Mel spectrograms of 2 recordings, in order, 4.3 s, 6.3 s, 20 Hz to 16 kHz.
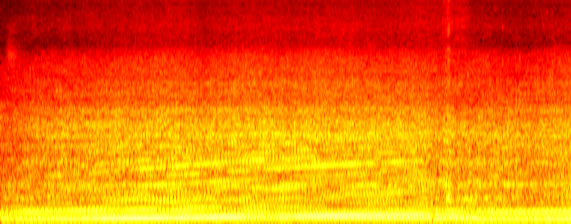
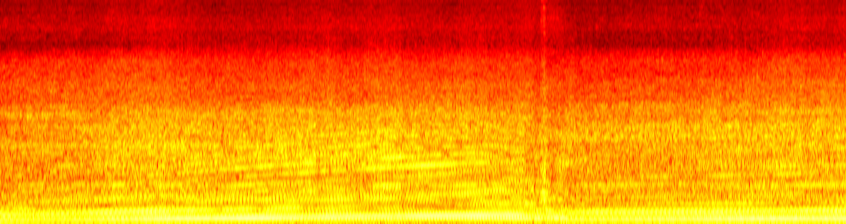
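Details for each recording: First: Second full-throttle road pull on a 2-litre Porsche engine with 44 IDF carbs, now on 125 main jets. The note climbs cleanly and strongly with no flat spot, pulling far better than before, though it seems to have more in it. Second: Engine on 44 IDF carburetors, 118 mains and 185 air correctors, after float adjustment, on road pull: pulls hard at full throttle then goes flat around 4500–5000 rpm; lean flat spot, plan to increase mains.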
